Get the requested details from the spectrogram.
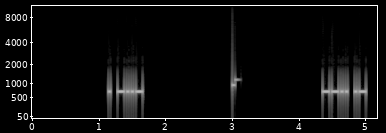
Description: Morse code, heard as a keyed tone, about 36 wpm, 700 Hz. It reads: EX ZA
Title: Top Two Letter Combinations in Words 35wpm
